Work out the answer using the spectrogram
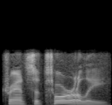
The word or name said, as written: transitorily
